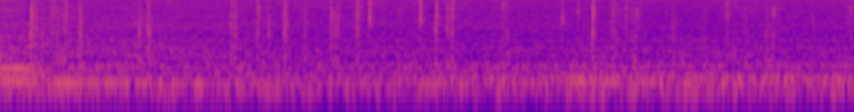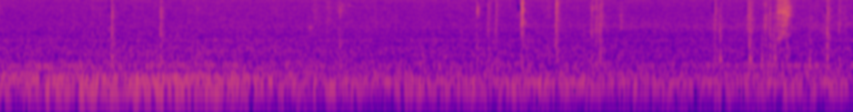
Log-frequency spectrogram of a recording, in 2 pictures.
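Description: Engine runs with an uneven, stumbling beat and irregular ticks breaking the rhythm, typical of a misfire; cause not evident.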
